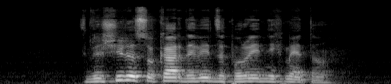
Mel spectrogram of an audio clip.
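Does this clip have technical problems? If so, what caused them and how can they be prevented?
No, nothing stood out on listening to this speech clip.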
